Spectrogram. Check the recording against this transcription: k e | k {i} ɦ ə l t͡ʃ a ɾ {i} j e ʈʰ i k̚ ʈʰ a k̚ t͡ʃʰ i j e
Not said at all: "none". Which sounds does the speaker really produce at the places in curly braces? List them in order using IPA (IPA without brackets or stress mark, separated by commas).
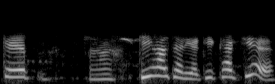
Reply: i, i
